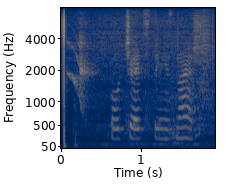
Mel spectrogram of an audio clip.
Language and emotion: Russian, neutral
